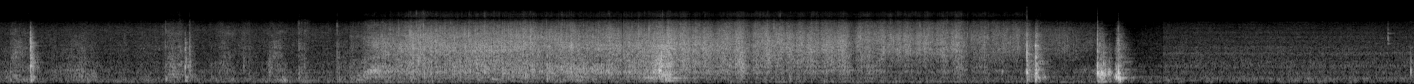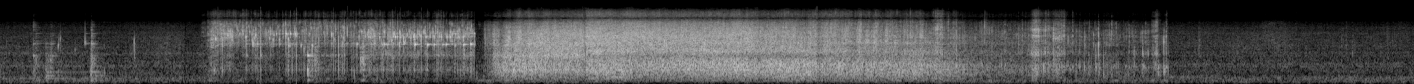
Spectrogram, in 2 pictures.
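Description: A few knife taps on a wooden cutting board, then food sizzling in hot oil in a steel pot on a small camping gas stove, in two long stretches with a quieter gap between them. The second stretch is the louder.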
